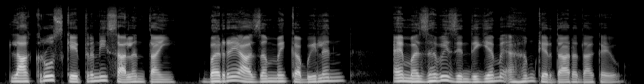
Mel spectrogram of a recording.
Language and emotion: Sindhi, neutral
